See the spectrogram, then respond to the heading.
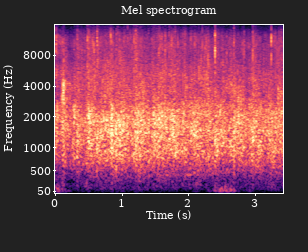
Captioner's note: applause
